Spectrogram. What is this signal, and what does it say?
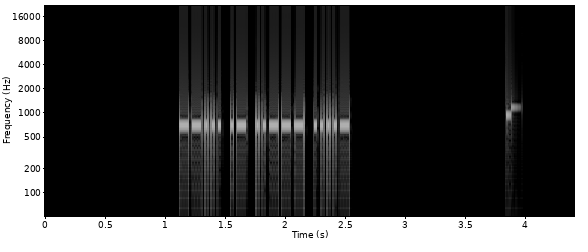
Morse code, heard as a keyed tone, about 44 wpm, 700 Hz. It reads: 7A24
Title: Common Cut Numbers - 4-Digit 45wpm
